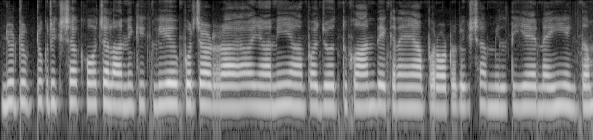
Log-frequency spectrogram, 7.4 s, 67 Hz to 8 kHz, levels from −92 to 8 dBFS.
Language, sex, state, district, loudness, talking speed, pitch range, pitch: Hindi, female, Chandigarh, Chandigarh, -15 LUFS, 225 wpm, 215-230 Hz, 220 Hz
